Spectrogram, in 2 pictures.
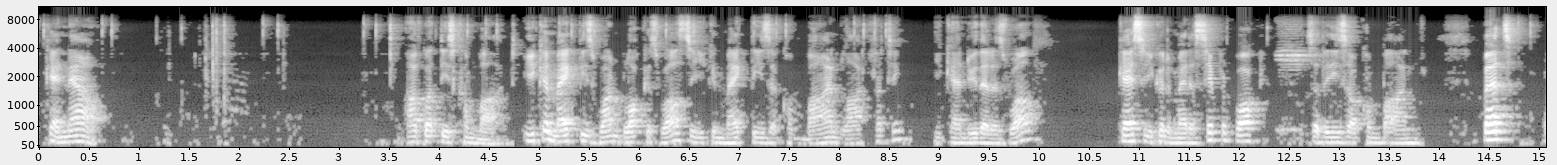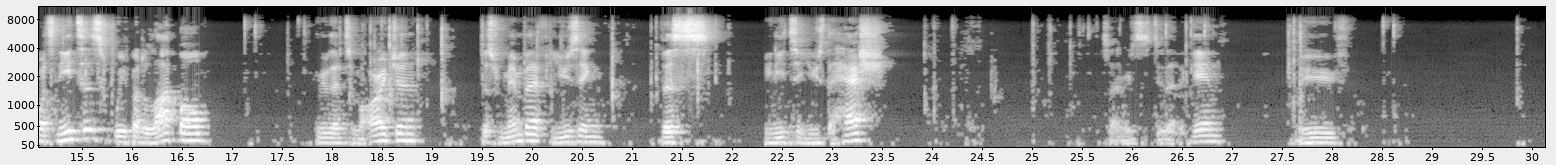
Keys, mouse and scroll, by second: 0.1 click, 0.7 click, 1.4 middle click, 1.6 m, 2.4 click, 3.3 click, 3.6 Escape, 3.8 middle click, 3.9 middle click, 4.2 click, 4.6 click, 4.8 Escape, 5.1 Escape, 5.3 click, 5.5 click, 5.9 Escape, 6.2 click, 6.5 click, 6.9 Escape, 7.3 click, 7.5 click, 7.9 Escape, 8.2 click, 8.9 click, 9.2 Escape, 12.3 middle click, 12.7 middle click, 13.3 middle click, 13.5 middle click, 14.6 click, 14.9 click, 15.6 m, 17.2 click, 17.9-20.1 typing, 20.8 Tab, 21.2 Tab, 21.6 Tab, 21.8 Tab, 23.9 shift+3, 25.3 Escape, 25.7 Escape, 26.2 #, 26.4 click, 26.7 click, 27.5 m, 28.6 click.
